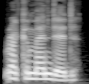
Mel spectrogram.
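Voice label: "recommended", US English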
